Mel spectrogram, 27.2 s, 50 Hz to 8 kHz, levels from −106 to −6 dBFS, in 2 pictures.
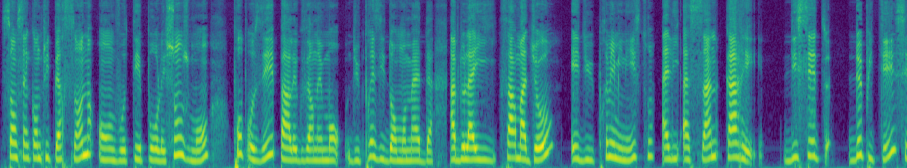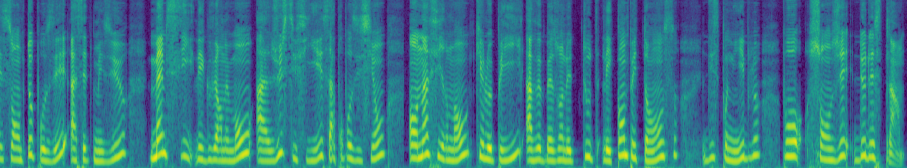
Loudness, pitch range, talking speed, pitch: -19 LUFS, 195-260 Hz, 120 wpm, 215 Hz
